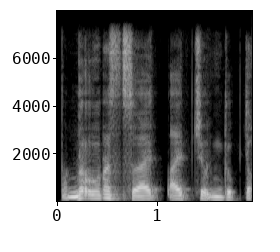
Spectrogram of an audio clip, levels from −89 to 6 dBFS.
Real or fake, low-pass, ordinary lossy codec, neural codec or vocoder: fake; 7.2 kHz; none; codec, 16 kHz, 1 kbps, FunCodec, trained on Chinese and English, 50 frames a second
